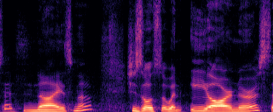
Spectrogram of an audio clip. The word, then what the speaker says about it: NYSNA: Is that how you pronounce it? Yes. NYSNA.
